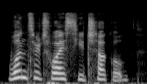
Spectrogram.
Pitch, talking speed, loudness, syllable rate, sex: 245 Hz, 205 wpm, -18 LUFS, 6.0 syllables/s, female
